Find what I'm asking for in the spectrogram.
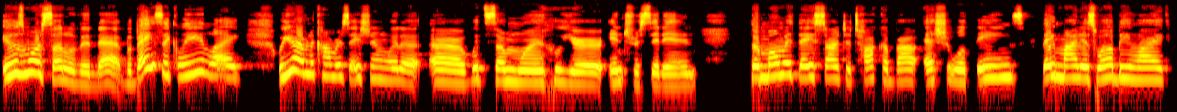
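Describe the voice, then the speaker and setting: A woman hosting her own storytime show, telling a personal story in a chatty, slangy and animated way, full of asides to her viewers. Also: a little high, moderate pace, no room sound. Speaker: storytime host.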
